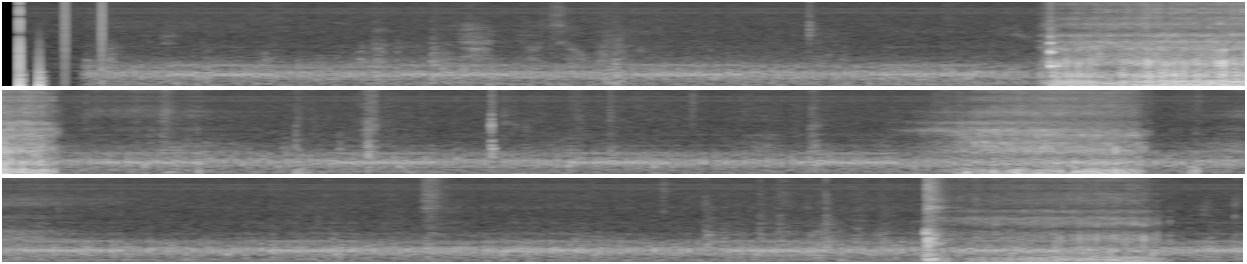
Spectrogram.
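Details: A female pet dog snoring in her sleep: loud rasping breathy snores about every six seconds over a constant low hum, with quieter breathing between them.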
